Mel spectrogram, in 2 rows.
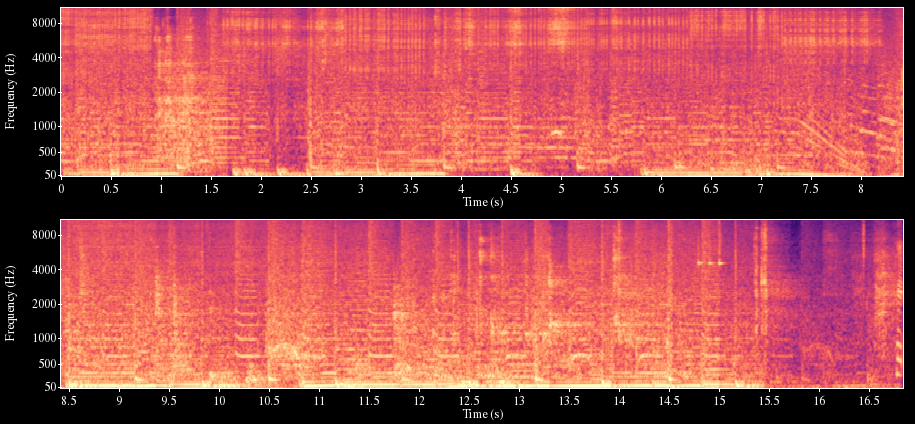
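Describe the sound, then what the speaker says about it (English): Welding on a 4-link suspension plate for a tiny offroad wrecker build, harsh crackling and buzzing arc bursts that stop and restart, with a louder stretch in the second half. "Then I can go ahead and pull the hymen out, finish welding this up."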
